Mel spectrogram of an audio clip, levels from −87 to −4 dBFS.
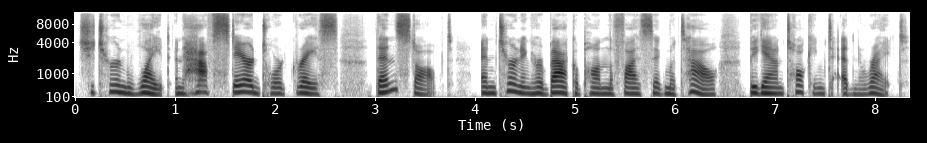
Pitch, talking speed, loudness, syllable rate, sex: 195 Hz, 175 wpm, -23 LUFS, 5.0 syllables/s, female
